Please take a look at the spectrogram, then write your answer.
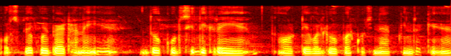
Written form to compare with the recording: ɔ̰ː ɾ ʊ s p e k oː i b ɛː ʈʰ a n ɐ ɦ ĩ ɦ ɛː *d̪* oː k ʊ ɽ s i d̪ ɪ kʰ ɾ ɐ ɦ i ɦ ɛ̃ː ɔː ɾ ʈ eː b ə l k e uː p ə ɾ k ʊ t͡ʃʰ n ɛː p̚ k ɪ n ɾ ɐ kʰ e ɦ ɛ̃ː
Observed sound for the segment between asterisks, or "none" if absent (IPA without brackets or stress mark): d̪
